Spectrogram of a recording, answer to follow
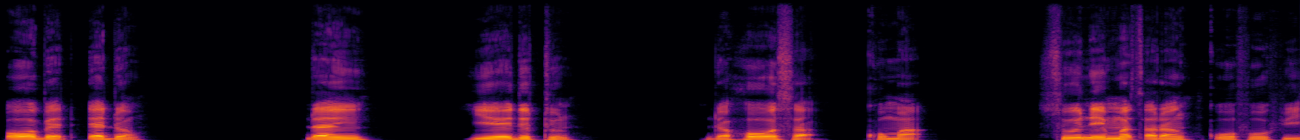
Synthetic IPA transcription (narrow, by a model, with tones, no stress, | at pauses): ʔoː˦bɛ˨dʔɛ˦dɔ˨n | ɗɐ˦ɲ | jeː˦dʊ˦tʊ˨n | da˨ɦoː˦sa˨ | kʷʊ˦ma˦ | suː˦neː˨mɐ˦sʼɐ˨ɽɐ˦ŋkʷʼoː˦ɸoː˦ɸiː˦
